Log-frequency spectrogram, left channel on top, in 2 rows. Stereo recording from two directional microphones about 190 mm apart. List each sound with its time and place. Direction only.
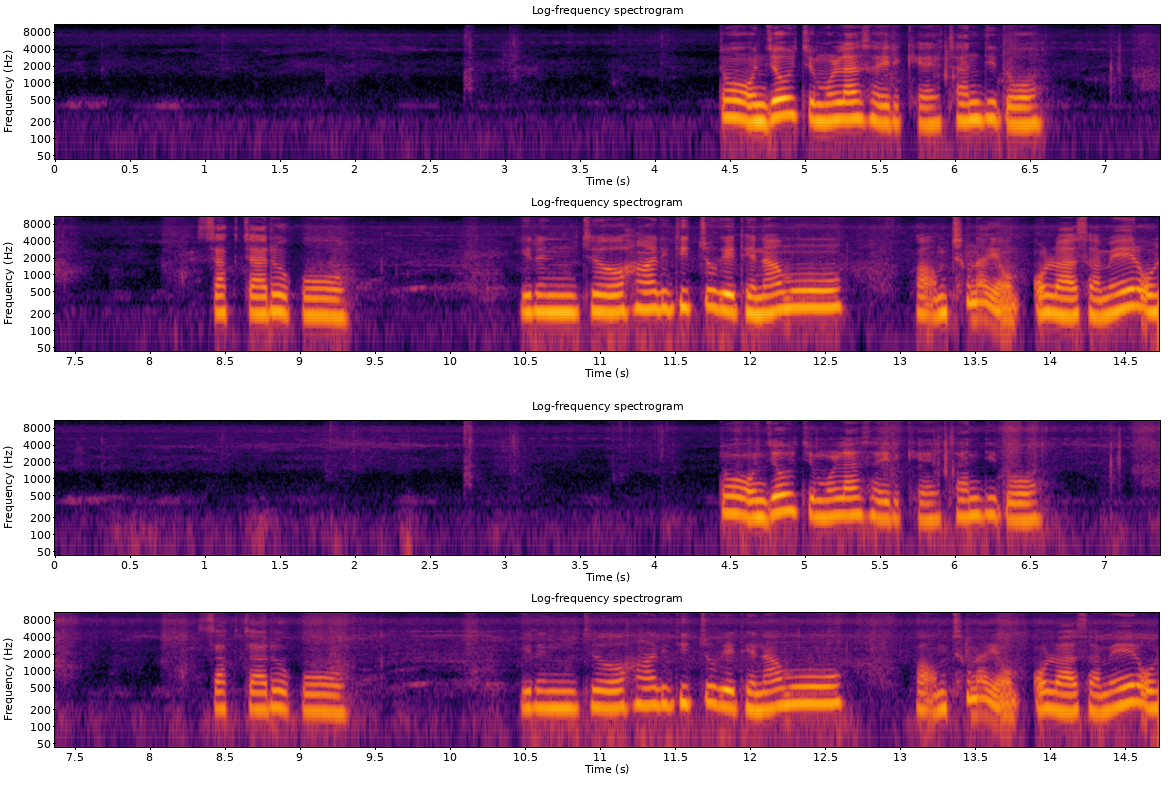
4.4 s a sound: 10° left (ahead or behind)
5.0 s speech: 10° left (ahead or behind)
6.5 s a sound: 10° right (ahead or behind)
8.4 s speech: 15° left (ahead or behind)
8.8 s speech: 25° left (ahead or behind)
10.4 s speech: 15° left (ahead or behind)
